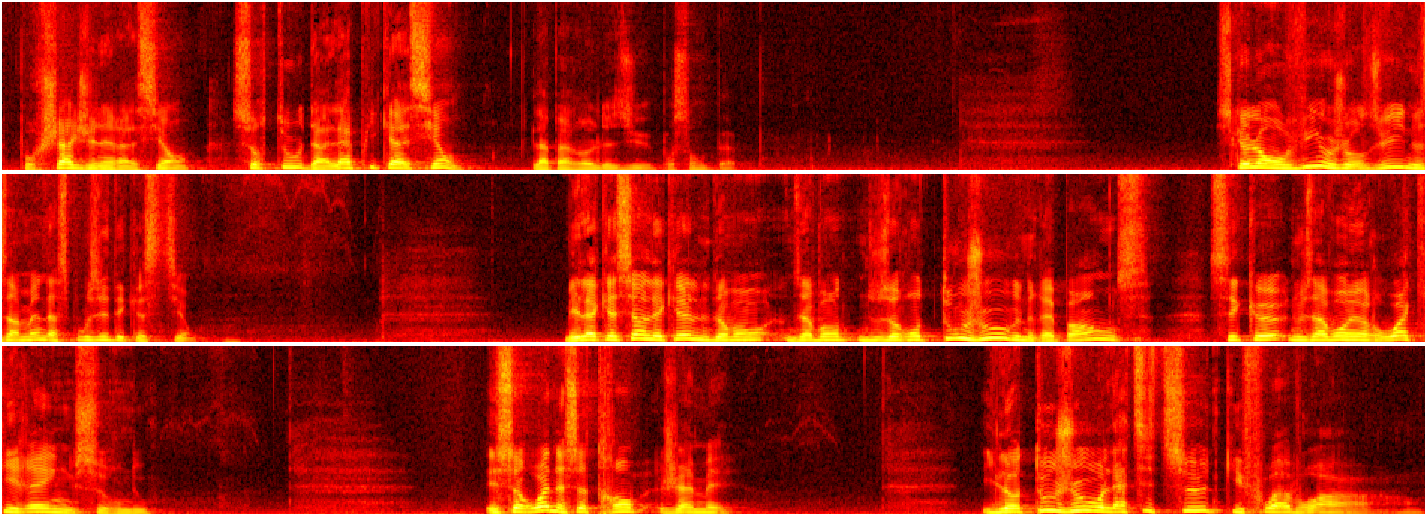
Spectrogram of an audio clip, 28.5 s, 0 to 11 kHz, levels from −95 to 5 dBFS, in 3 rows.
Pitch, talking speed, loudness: 180 Hz, 135 wpm, -20 LUFS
